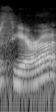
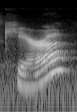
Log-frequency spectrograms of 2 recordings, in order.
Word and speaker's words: Kiera: listening to the audiobook so i was calling her sierra and it's kiera so that was very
